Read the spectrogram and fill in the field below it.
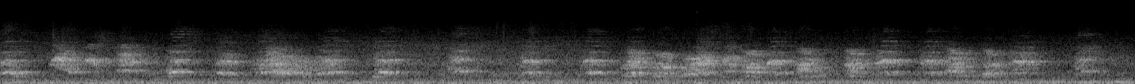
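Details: Adoptable shelter dogs playing together at a daycare, giving steady runs of short harmonic barks, several voices overlapping almost continuously over a low, constant background hum.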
